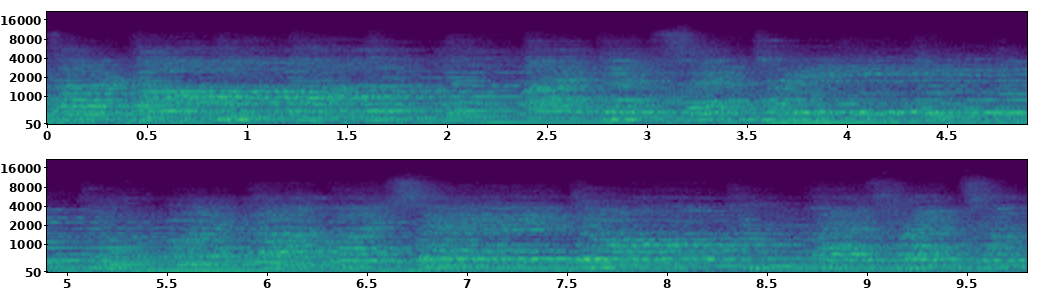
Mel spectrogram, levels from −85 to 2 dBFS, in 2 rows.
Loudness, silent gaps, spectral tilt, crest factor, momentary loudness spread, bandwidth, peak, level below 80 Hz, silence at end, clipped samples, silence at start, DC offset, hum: -32 LUFS; none; -6.5 dB/octave; 14 dB; 4 LU; 12.5 kHz; -18 dBFS; -54 dBFS; 0 s; under 0.1%; 0 s; under 0.1%; none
